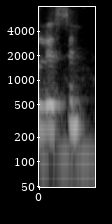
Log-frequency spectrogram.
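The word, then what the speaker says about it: listen: तो you have to लिसन each word attentively, बहुत attention के साथ इस वर्ड को कैसे पढ़ा है। लिसन, लिसन। अब इस वर्ड को, एक सिंपल वर्ड है लिसन, इसमें टी साइलेंट है, राइट।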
